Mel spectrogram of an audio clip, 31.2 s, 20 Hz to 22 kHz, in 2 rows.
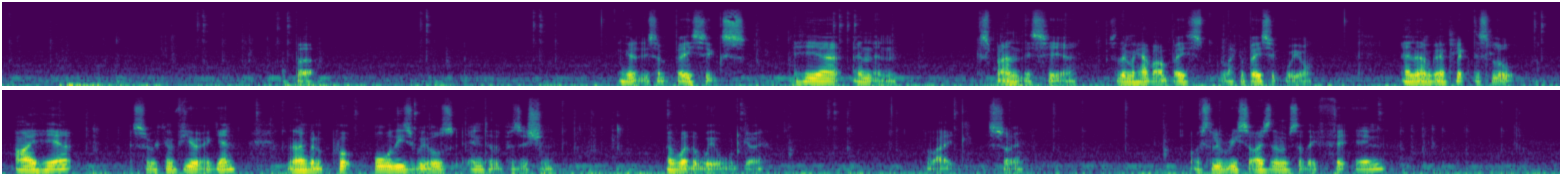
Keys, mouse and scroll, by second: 0.0-1.1 middle drag, 2.2 middle click, 2.4 e, 3.0 alt+s, 4.3 s, 5.5-6.7 middle drag, 6.7 scroll down 3, 6.8 middle click, 7.3 scroll up 1, 7.4 middle click, 7.7 ctrl+r, 8.7 middle click, 9.0 s, 9.9 Tab, 10.0 middle drag, 10.3-10.6 scroll down 2, 10.6-11.0 middle drag, 11.0 scroll down 2, 11.2-15.1 middle drag, 15.3 click, 16.1-16.6 middle drag, 16.6-17.4 scroll down 1, 17.4 ctrl+click, 18.4-19.1 middle drag, 19.1 ctrl+click, 20.0 middle click, 20.8 click, 21.2 shift+middle drag, 21.4 scroll up 4, 22.2 ctrl+click, 23.3 s, 24.0-24.5 middle drag, 24.5 scroll down 1, 25.1 click, 25.6-26.1 middle drag, 26.1 scroll down 1, 26.3-26.8 middle drag, 26.8 scroll down 1, 27.1 s, 27.7-28.9 middle drag, 28.9 click, 29.5-31.1 middle drag.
